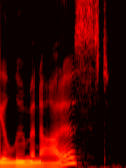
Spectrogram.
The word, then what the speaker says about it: Illuminaughti: I think she's called, I'll just tell you now because I'll forget, The Illuminatist. – Ooh. – The Illuminati. But it's spelled Illuminaughti.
